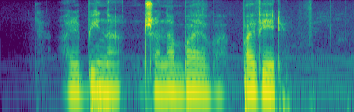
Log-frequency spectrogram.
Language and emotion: Russian, neutral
